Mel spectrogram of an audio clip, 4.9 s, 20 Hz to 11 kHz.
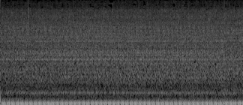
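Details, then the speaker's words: Low-mileage Mk1 Fiat Punto after about a minute of idling: steady, even petrol idle with no stumble; the misfire improved after HT leads found on the wrong way round were refitted correctly. "I definitely know that the HD leads were around the wrong way because now the cars definitely fired up better"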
